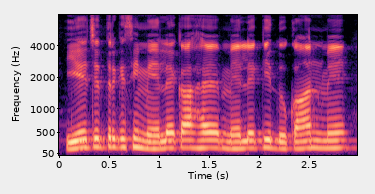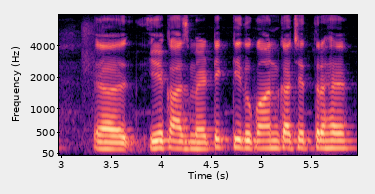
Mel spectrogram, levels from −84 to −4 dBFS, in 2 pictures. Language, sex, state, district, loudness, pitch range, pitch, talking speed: Hindi, male, Uttar Pradesh, Lalitpur, -15 LUFS, 150-165 Hz, 160 Hz, 180 wpm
